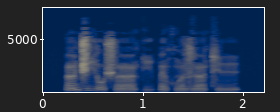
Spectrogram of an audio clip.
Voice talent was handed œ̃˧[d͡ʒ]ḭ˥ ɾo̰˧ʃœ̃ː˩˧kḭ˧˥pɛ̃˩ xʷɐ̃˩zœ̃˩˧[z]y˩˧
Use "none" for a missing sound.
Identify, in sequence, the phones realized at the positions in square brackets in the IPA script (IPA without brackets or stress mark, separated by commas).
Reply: d͡ʒ, t͡s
